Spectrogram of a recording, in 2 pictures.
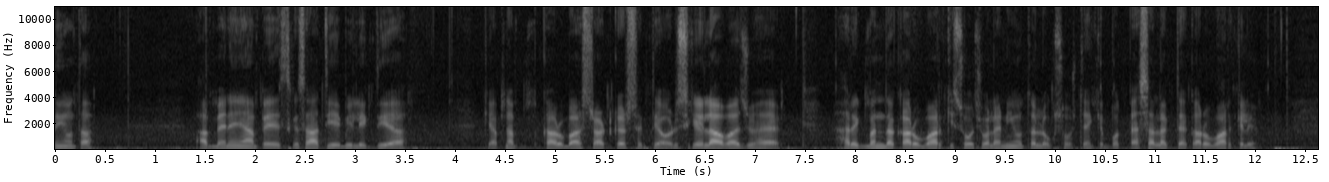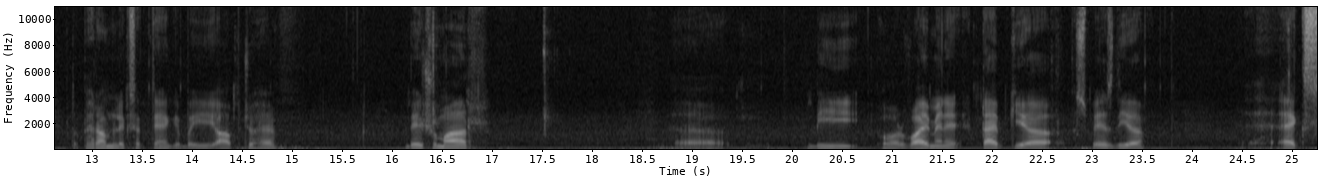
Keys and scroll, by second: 16.2 b, 17.4 y, 22.5 space, 24.8 x.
